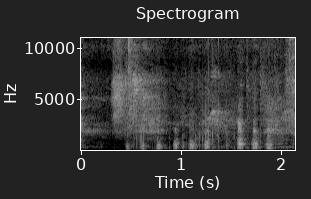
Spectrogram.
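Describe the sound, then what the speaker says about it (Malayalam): Backyard chickens cluck noisily near their coop, a rapid run of close, repeated clucks rising in a steady rhythm after a quiet start. "ഈ കോഴിക്കൂട്ടന്മാരാണ് ഈ ബഹളം വെക്കുന്നത്"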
